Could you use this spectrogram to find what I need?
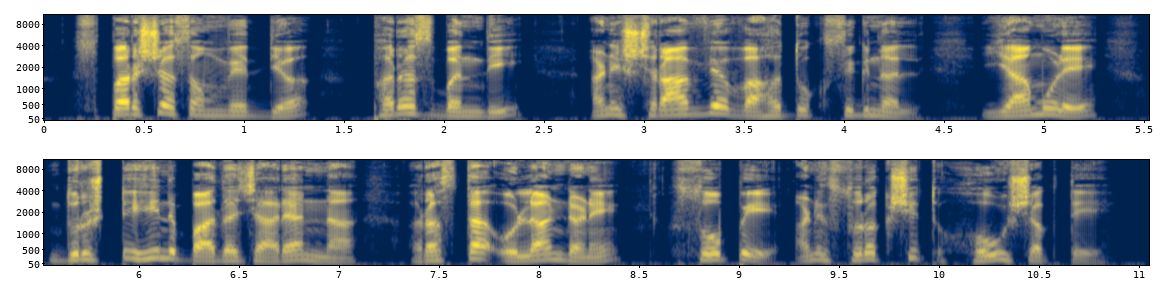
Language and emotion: Marathi, neutral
